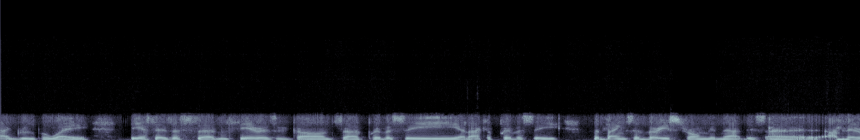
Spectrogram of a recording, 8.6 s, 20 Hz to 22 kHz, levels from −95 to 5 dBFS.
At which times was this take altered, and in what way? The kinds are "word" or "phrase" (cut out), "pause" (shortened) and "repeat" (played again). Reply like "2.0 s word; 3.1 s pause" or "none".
7.6 s word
